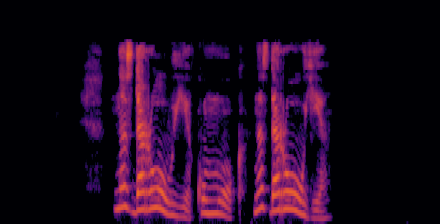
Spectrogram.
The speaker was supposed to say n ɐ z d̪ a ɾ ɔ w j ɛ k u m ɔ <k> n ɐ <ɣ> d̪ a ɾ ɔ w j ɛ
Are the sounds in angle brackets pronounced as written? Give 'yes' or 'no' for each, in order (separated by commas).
yes, no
